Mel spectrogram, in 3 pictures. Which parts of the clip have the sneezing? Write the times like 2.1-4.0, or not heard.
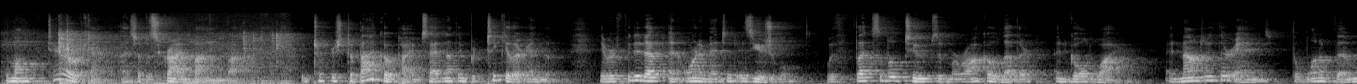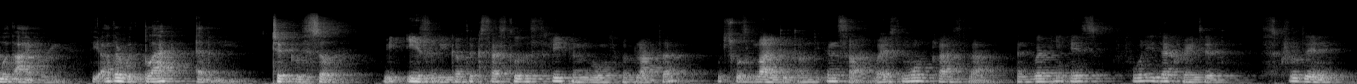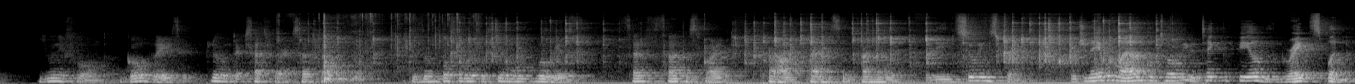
not heard.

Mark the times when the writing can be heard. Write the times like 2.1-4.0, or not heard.
not heard.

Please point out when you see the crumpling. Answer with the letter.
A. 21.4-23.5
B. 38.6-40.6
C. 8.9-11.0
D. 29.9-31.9
D.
